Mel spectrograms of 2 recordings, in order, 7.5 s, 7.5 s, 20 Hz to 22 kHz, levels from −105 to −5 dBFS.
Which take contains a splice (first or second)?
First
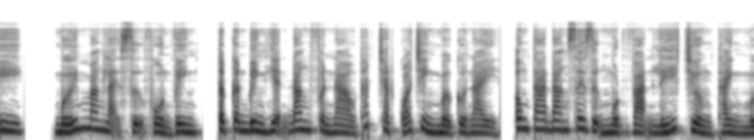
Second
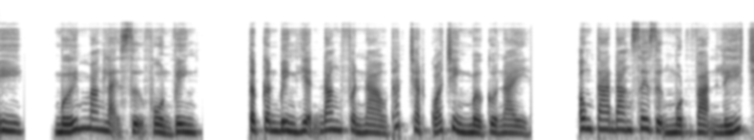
first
